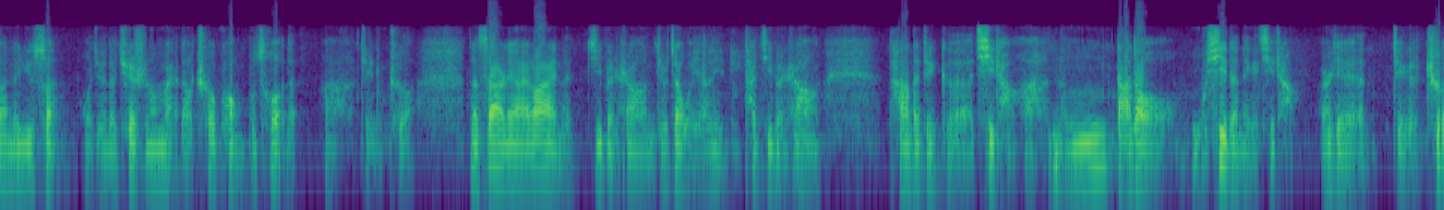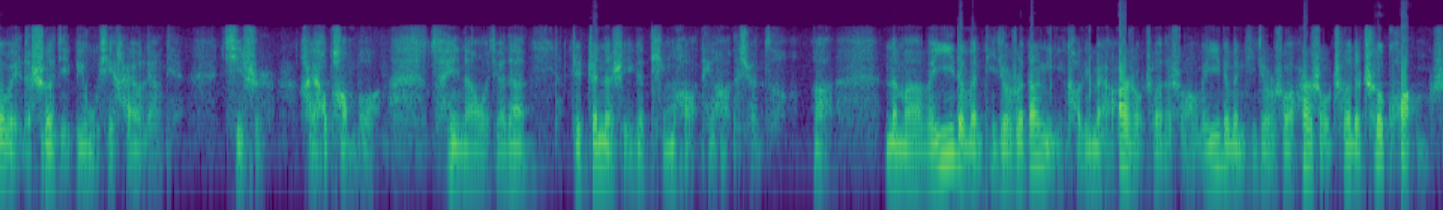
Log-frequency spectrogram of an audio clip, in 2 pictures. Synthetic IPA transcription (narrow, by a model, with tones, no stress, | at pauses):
a˥˩nd̪ə˩y˥˧swa̰˥˩n | wɔ˨˩t͡ɕɥɛ˧˥d̪ə˧t͡ɕʰɥɛ˥˩ʂɻ̩˧˥nɤ˧˥ŋma˨˩ɪt̪ɑ˥˩ʊʈ͡ʂʰɤ˥kʰwɑ̰˥˩ŋpu˧˥t͡sʰwɔ˥˩d̪ə˩ | ɐ̰˧ʈ͡ʂɤ˥˩ʈ͡ʂʊ˨˩ŋʈ͡ʂʰɤ˥na˥˩s̩˥ə˞˥˩li˧˥ŋa˧˥ɪlə˥a˥˩ɪnə˩t͡ɕi˥pə˨˩nʂɑ˥˧ŋjʂ̩˥˧t͡sa˥˩wɔ˨˩jɛ˧˥nli˨˩t̪ʰa˥t͡ɕi˥pə˨˩nʂɑ˥˩ŋt̪ʰa˥d̪ə˨ʈ͡ʂɤ˥˩ɡə˩t͡ɕʰi˥˩ʈ͡ʂʰɑ̰˨˩˦ŋɐ˧nɤ˧˥ŋt̪a˧˥t̪ɑ˥˩ʊu˨˩ɕi˥˩d̪ə˩na˥˩ɡə˩t͡ɕʰi˥˩ʈ͡ʂʰɑ̥˨˩˦ŋ | ə˞˧˥t͡ɕʰjɛ˨˩ʈ͡ʂɤ˥˩ɡə˩ʈ͡ʂʰɤ˥we˨˩ɪd̪ə˦ʂɤ˥˧t͡ɕi˥˩pi˧˥u˨˩ɕi˥˩xa˧˥ɪjo˨˩ʊljɑ˧˥ŋt̪jɛ˨˩˦n | t͡ɕʰi˥˧ʂɻ̩˧˥xa˧˥ɪjɑ˨˩ʊpʰɑ˧˥ŋpwɔ˥swɔ˧˥i˨˩nə˦wɔ˨˩t͡ɕɥɛ˧˥d̪ə˧ʈ͡ʂɤ˥˩ʈ͡ʂə˥nd̪ə˨ʂɻ̩˥˩i˧˥ɡə˧t̪ʰi˧˥ŋxɑ˨˩ʊt̪ʰi˧˥ŋxɑ˨˩ʊd̪ə˦ɕɥɛ˨˩nt͡sɤ˧˥ | ɐ˧na˥˩mə˩we˧˥ɪi˥d̪ə˨wə˥˩nt̪ʰi˧˥t͡ɕo˥˧ʂɻ̩˥˩wɔ˥t̪ɑ˥ŋni˨˧˩kʰɑ˨˩ʊly˥˩ma˨˩ɪl̰ʔɐ˞˥˩ʂo˨˩ʊʈ͡ʂʰɤ˥d̪ə˨ʂɻ̩˧˥xo˧ʊwe˧˥ɪi˥d̪ə˧wə˥˩nt̪ʰi˧˥t͡ɕjo˥˧ʊʂɻ̩˥˩ʂwɔ˥ʔɐ˥˩ʂo˨˩ʊʈ͡ʂʰɤ˥d̪ə˨ʈ͡ʂʰɤ˥kʰwɑ˥˩ŋ˥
